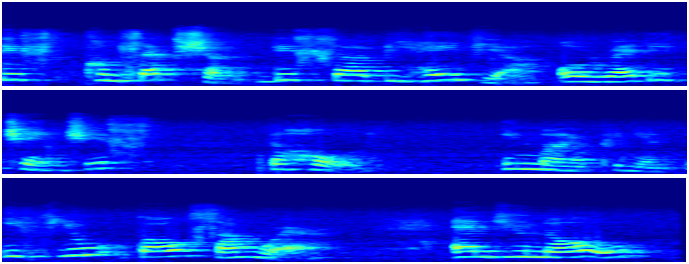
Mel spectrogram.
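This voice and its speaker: Middle-aged woman, higher voice, hesitant with fillers, roomy muffled recording. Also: animated, slow pace, a little hiss or hum. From Austria. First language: German. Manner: hesitant, many fillers and restarts. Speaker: interviewee, businesswoman. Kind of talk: conversational interview.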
